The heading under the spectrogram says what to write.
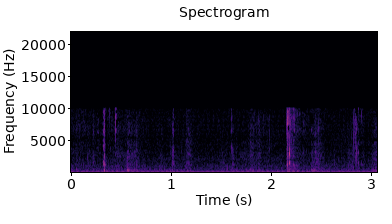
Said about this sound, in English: No, that's just me crunching.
